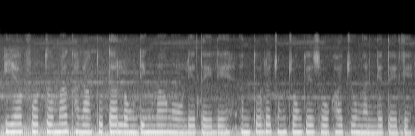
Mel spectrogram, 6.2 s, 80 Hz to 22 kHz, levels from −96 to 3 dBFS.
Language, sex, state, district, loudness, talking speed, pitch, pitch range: Wancho, female, Arunachal Pradesh, Longding, -13 LUFS, 165 wpm, 205 Hz, 195-215 Hz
